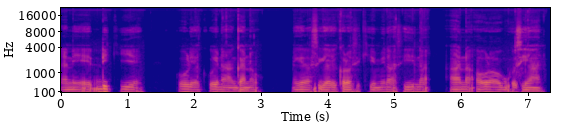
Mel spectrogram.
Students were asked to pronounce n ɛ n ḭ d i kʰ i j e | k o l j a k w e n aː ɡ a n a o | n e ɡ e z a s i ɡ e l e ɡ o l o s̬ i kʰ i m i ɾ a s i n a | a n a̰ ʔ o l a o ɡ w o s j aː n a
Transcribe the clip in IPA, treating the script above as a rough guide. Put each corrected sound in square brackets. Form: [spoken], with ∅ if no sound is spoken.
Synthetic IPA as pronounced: n [a] n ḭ d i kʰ i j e | k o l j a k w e n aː ɡ a n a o | n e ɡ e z a s i ɡ [a] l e [k] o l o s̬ i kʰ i m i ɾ a s i n a | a n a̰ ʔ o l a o ɡ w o s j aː n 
